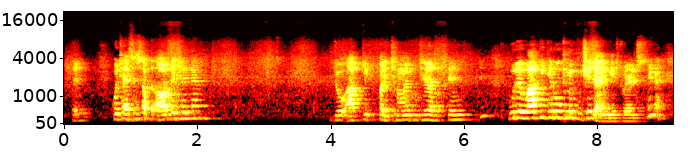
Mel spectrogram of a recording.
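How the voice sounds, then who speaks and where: A man teaching an online exam-prep lesson, spelling out words slowly and checking in with his students often. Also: on the high side. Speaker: Hindi teacher. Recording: muffled echoey room, faint background hum.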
